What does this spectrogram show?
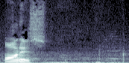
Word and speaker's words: honest: The letter H is silent letter.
